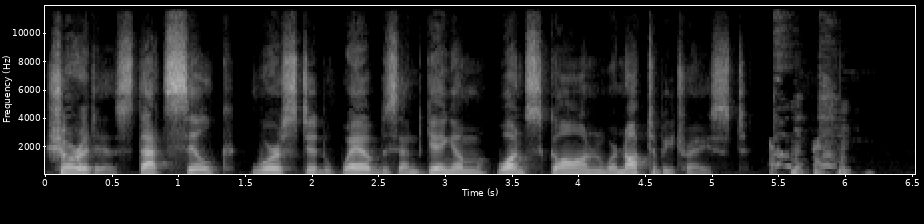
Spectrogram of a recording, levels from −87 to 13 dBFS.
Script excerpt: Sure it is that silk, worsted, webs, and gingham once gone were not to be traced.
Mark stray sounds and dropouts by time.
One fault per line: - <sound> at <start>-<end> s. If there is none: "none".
- cough at 5.4-6.2 s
